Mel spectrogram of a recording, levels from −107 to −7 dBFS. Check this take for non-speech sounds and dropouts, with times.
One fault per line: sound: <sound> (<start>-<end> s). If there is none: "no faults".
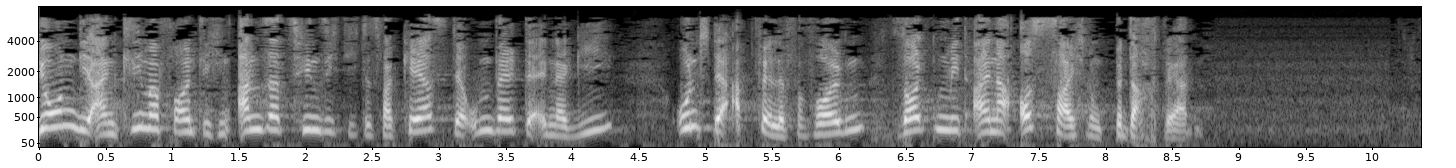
no faults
